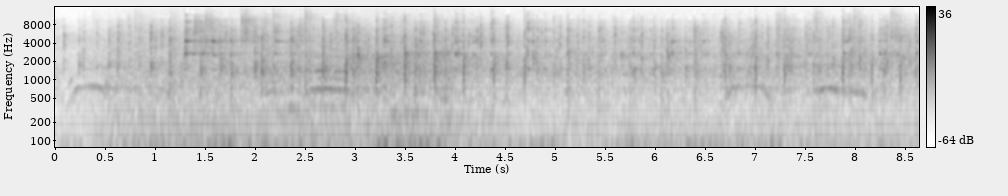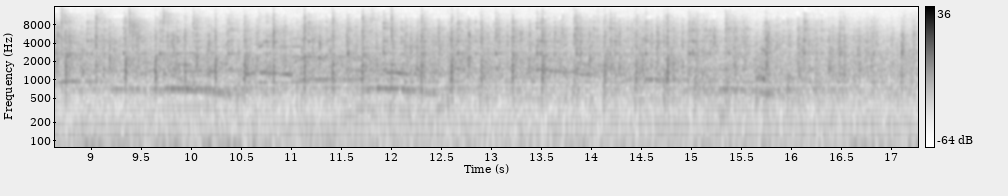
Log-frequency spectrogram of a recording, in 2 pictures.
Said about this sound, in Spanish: Vamos, a escuchar un audio, vamos a hacer una pausa para ir a Francia con una grabación de Matías Aviñón y bueno, aplausos en Fresnes, en Francia.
